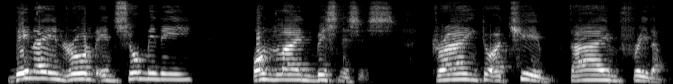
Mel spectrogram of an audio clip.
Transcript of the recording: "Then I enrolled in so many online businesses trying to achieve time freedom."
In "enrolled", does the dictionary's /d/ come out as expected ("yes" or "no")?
yes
